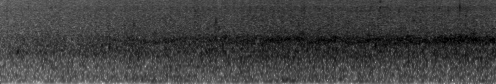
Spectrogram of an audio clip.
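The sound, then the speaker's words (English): River water laps and washes steadily against a score of river ships docked at a town quay, a continuous rush of water with a faint windy hiss and no voices. “You ride the main street towards the quay where a score of river ships lie docked at the town.”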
